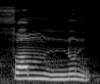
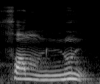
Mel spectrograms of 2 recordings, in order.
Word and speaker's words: فَامْنُنْ: இந்த ஃபாக்கு பக்கத்தில் உள்ள அலிஃபு சும்மா டம்மி, அதை நம்ம உச்சரிக்கக்கூடாது. ஃபம், இந்த ஃபாவை வந்து ஃபத்தக செய்யப்பட்ட ஃபாவை வந்து இந்த மீம் சுக்குன் செய்யப்பட்ட மீமோட போய் சேர்த்துக்கணும். ஃபம் நுன் அப்படி தான் படிக்கணும்.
